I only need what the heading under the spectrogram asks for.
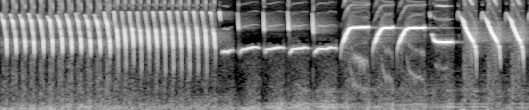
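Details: Canaries singing to encourage other birds to sing: a rapid, even trill of downward sweeps, then four flat whistled notes, loud rising slurs and a final burst of falling chirps.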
